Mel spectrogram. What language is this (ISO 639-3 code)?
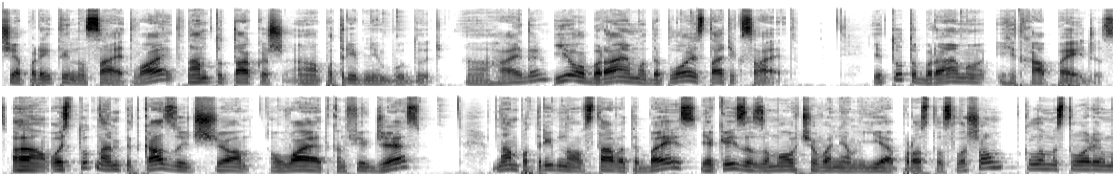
ukr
